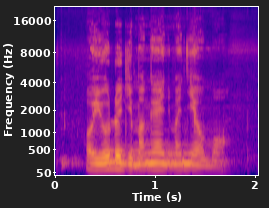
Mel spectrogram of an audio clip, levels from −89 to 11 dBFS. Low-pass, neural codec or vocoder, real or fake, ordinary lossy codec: none; vocoder, 44.1 kHz, 128 mel bands every 256 samples, BigVGAN v2; fake; none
